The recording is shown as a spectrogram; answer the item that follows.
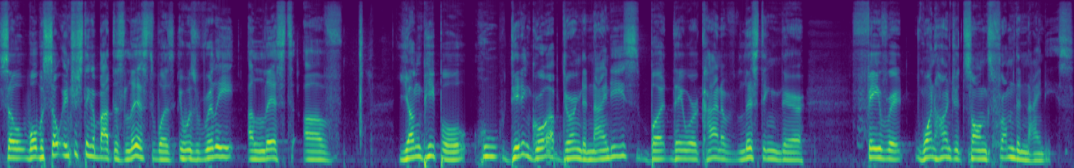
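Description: Over a quiet background, a man with a New York accent talks at a fairly slow pace and a fairly high pitch, with ordinary pitch variation. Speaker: DJ and podcast host; DJ, podcast host. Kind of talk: casual interview. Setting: studio. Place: studio. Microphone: studio mic.

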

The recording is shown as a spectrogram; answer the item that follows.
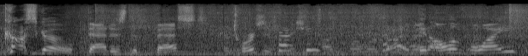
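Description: Music plays behind this man as he talks at a fairly slow pace. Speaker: family vlogger. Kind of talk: casual vlog chat. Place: station. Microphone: phone near.

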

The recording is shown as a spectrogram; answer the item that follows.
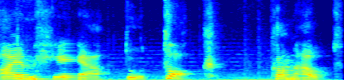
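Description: A put-on character voice, robotic and strained, at a middle pitch, with faint music in the background. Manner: strained, squeezed out through gritted teeth.

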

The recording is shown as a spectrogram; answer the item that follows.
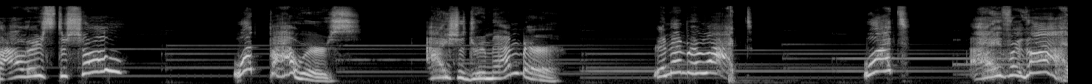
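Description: In a put-on character voice with an extremely high pitch, the speaker goes very slowly with long, frequent pauses while clear music plays in the background. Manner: flustered, forgetful.

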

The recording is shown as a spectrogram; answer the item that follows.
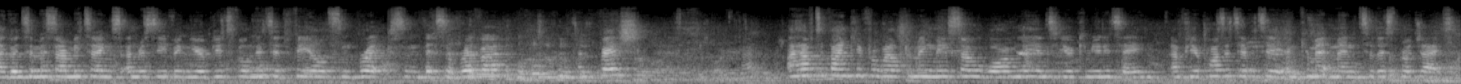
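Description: At a moderate pace, a woman talks in a high pitch, with noticeable background noise present. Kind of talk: speech. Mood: warm, slightly nervous. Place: hall.

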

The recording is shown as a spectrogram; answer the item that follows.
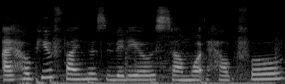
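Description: A woman speaking at a fairly slow pace over clear music in the background. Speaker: vlogger. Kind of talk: casual vlog narration.

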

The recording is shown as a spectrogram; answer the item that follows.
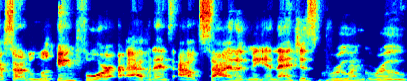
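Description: With an American accent, a woman speaks at a moderate pace with ordinary pitch variation over noticeable background noise. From US, Philadelphia. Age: 40s. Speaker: entrepreneur and former TV shopping host. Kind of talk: interview, life story.

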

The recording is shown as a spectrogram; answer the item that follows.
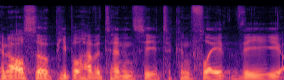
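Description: With an American accent, a man speaks at a moderate pace and a fairly low pitch. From Indiana, US Midwest. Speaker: high school teacher and horror novelist; teacher. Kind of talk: news interview soundbites. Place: studio. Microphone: lapel.

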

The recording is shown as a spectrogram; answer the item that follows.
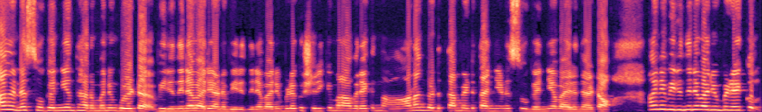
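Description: Her voice sits high for a woman. She speaks with lively, varied intonation. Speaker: TV serial review YouTuber. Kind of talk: plot recap monologue.

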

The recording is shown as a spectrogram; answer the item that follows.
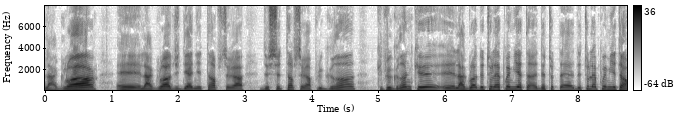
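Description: Against a quiet background, a man with a Haitian accent swings his pitch very widely in a dry sound with no echo. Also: fairly slow pace. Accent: Haitian Creole-accented French. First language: Haitian Creole (speaking French). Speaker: Bible teacher, TV show host; Bible teacher, TV host. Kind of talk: biblical teaching broadcast; sermon-style Bible teaching. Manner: halting, repetitive. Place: studio. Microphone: studio mic.

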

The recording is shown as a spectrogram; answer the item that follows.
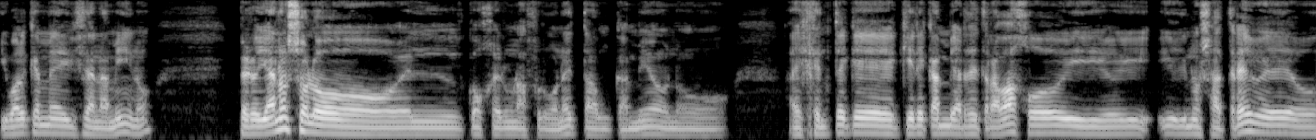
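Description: Male voice, a plain, everyday voice at medium pitch, with fairly even intonation and a fairly slow pace, in a dry, close sound with no echo. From northern Spain, Logroño. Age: 30s. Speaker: van lifer and writer. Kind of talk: interview. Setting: remote call.

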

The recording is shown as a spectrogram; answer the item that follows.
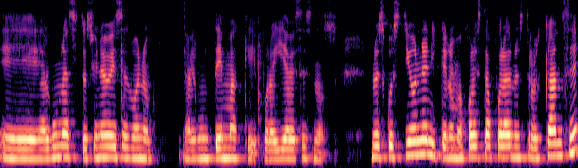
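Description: A woman speaks at a medium pitch. Her pace is fairly quick, and her intonation is fairly even. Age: 30s. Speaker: university lecturer and accountant; teacher. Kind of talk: self-introduction video. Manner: hesitant, with frequent fillers. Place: home room. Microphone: phone near.

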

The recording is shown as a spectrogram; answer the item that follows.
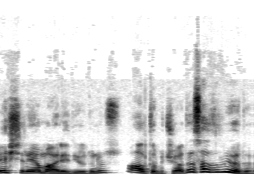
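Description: The voice has a dark, mellow tone, very wide pitch swings, and a very slow pace. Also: man. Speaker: pharmacist. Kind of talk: interview. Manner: hesitant fillers.

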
